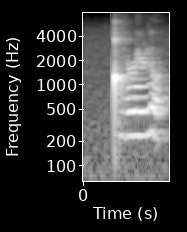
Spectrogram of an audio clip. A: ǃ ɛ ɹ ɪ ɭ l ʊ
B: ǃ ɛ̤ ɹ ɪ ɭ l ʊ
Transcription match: B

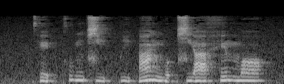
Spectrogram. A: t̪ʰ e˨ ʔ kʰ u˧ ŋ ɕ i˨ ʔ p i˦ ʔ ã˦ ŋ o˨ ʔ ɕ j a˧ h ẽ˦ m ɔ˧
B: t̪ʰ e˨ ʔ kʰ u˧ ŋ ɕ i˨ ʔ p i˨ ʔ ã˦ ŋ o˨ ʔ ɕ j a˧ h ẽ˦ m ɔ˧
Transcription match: B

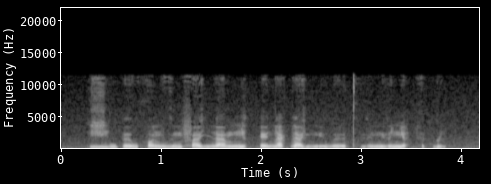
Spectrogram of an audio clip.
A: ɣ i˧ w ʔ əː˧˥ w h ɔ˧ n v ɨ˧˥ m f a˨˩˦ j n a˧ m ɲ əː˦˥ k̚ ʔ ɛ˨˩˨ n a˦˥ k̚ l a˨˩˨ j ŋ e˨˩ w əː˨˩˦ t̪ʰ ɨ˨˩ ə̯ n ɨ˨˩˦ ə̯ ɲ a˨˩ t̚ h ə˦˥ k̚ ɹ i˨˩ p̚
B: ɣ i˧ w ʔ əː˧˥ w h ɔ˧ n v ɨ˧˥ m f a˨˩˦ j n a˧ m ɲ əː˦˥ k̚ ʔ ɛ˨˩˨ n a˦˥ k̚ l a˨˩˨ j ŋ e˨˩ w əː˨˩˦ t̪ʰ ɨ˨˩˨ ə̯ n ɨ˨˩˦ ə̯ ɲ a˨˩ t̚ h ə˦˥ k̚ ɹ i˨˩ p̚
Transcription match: B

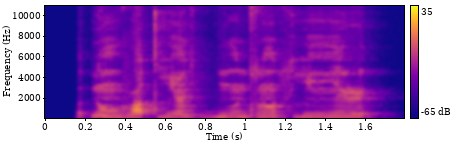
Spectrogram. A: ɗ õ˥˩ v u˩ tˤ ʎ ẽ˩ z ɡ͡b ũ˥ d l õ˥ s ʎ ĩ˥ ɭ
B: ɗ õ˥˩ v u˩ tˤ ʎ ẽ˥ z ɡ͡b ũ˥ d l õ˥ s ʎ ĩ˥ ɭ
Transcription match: A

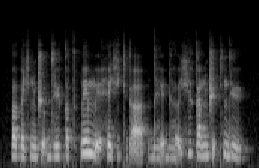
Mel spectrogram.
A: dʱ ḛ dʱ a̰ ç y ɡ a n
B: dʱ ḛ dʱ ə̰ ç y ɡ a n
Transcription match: B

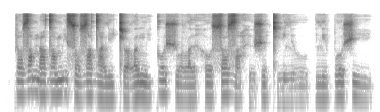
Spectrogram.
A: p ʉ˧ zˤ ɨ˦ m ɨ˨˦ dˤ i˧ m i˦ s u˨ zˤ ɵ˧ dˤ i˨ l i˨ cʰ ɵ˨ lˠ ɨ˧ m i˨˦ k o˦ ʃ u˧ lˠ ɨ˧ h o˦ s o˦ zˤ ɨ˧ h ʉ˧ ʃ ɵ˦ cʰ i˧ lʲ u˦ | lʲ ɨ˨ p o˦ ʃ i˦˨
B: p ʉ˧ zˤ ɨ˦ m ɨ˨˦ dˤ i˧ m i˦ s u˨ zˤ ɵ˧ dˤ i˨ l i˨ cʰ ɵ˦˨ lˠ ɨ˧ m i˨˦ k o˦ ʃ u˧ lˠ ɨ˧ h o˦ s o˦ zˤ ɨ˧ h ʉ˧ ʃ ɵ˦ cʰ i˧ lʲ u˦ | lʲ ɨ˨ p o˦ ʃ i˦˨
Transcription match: A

